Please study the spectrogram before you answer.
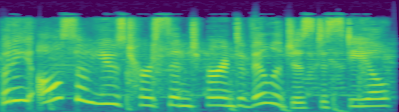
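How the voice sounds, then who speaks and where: A woman narrates a scripted storybook tale. Her voice sits a bit high and moves up and down in a lively way, with music playing behind her. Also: moderate pace.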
